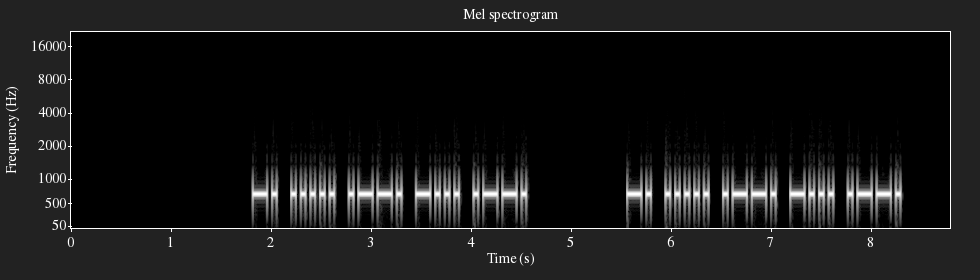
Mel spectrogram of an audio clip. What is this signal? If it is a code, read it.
Morse code, heard as a keyed tone, about 25 wpm, 700 Hz. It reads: N5PBP N5PBP
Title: USA Call Signs - 5 Characters - Repeated 3x - 25wpm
